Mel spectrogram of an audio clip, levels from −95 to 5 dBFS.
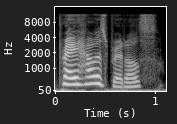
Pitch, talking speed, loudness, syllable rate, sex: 255 Hz, 215 wpm, -16 LUFS, 5.2 syllables/s, female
